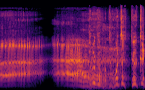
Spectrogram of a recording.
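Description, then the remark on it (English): A loud, drawn-out belch on waking after a stout drink, with a deep, throaty roar, briefly breaking off before continuing and ending in a series of choppy, gurgling bursts. No one talks. “You hear … do this loud roar of like a really nice wake up after a good drink.”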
